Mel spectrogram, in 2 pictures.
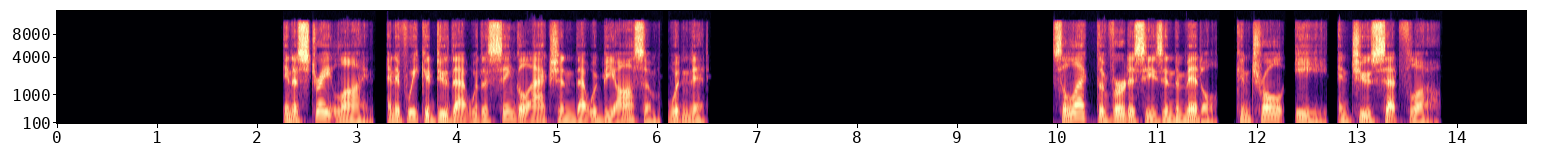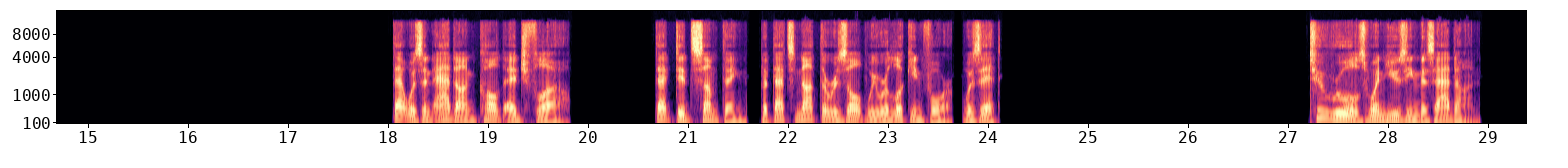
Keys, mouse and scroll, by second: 2.5 click, 4.0 b, 10.1 ctrl+e, 15.3 click, 17.8 click, 19.4 click, 21.7 click, 24.4 middle click, 24.5 middle click, 25.1 middle click, 25.2 middle click, 26.1 middle click, 26.2 middle click, 26.7 middle click, 26.9-27.6 scroll down 6, 27.5 middle click, 28.5 middle click, 28.9 KP_1, 29.2 KP_7.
